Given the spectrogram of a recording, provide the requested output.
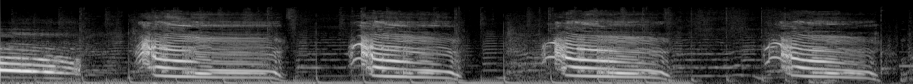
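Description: An adult cheetah gives high, bird-like chirping calls that fall in pitch, about every two seconds.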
